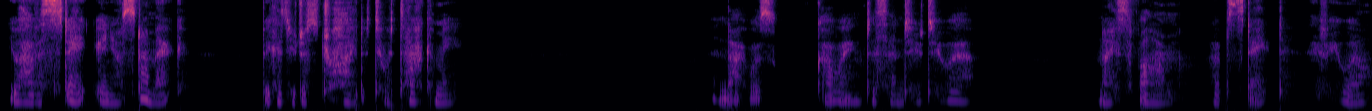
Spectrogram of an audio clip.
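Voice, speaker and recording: A woman playing a determined, exasperated vampire hunter with a guarded caring side, speaking softly and often in whispers in an intimate ASMR audio roleplay. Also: low-pitched, no room sound, full character voice. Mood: quiet, guarded. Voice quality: soft, breathy, often whispered.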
